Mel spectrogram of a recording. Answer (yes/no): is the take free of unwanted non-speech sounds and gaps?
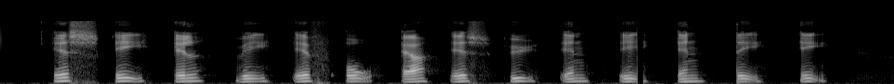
no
